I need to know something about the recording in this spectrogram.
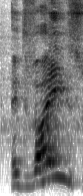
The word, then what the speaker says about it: advise: best all the time advise with the sound of Z is a verb you can advise your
